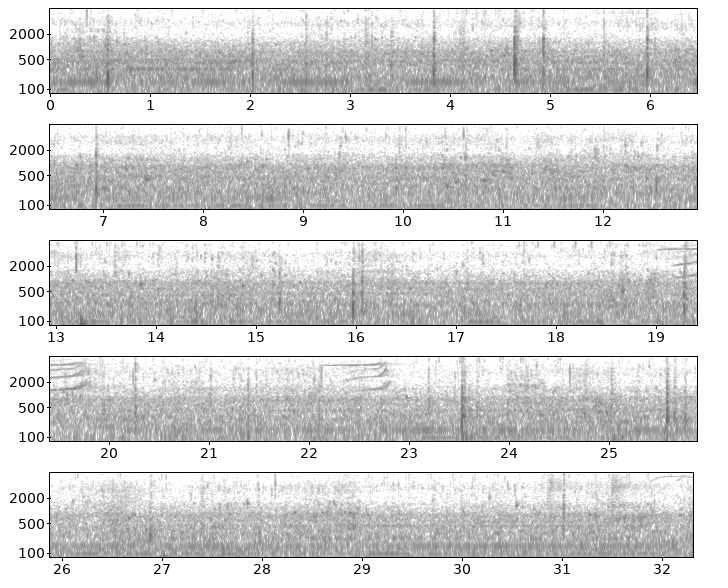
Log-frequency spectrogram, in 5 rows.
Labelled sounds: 18.7	20.0	killer whale, southern resident, L pod, call S19, 0.88 to 8.0 kHz
22.1	23.1	killer whale, southern resident, L pod, call S19, 1.1 to 8.0 kHz

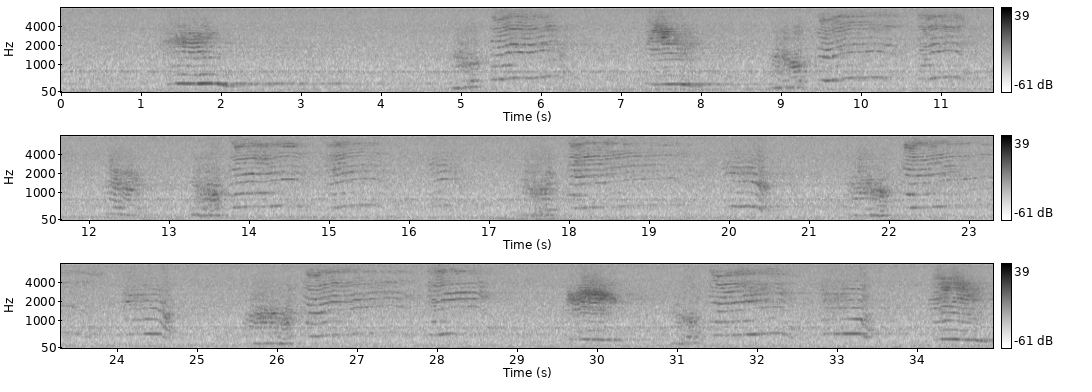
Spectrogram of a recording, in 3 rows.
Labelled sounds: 1.3	1.9	humpback whale, 1.5 to 3.2 kHz
2.6	2.9	humpback whale, 2.6 to 2.9 kHz
4.9	6.2	humpback whale, 0.86 to 6.1 kHz
7.3	7.8	humpback whale, 2.5 to 3.4 kHz
8.8	11.3	humpback whale, 0.83 to 6.3 kHz
12.2	12.6	humpback whale, 1.0 to 1.5 kHz
13.4	15.7	humpback whale, 0.80 to 6.5 kHz
17.5	19.4	humpback whale, 0.80 to 6.4 kHz
20.0	20.6	humpback whale, 1.1 to 2.6 kHz
21.5	24.8	humpback whale, 0.80 to 6.8 kHz
25.6	28.7	humpback whale, 0.83 to 6.7 kHz
29.8	30.3	humpback whale, 1.8 to 3.1 kHz
31.0	32.5	humpback whale, 0.80 to 6.1 kHz
33.1	33.4	humpback whale, 0.80 to 3.2 kHz
34.2	34.7	humpback whale, 0.90 to 4.7 kHz

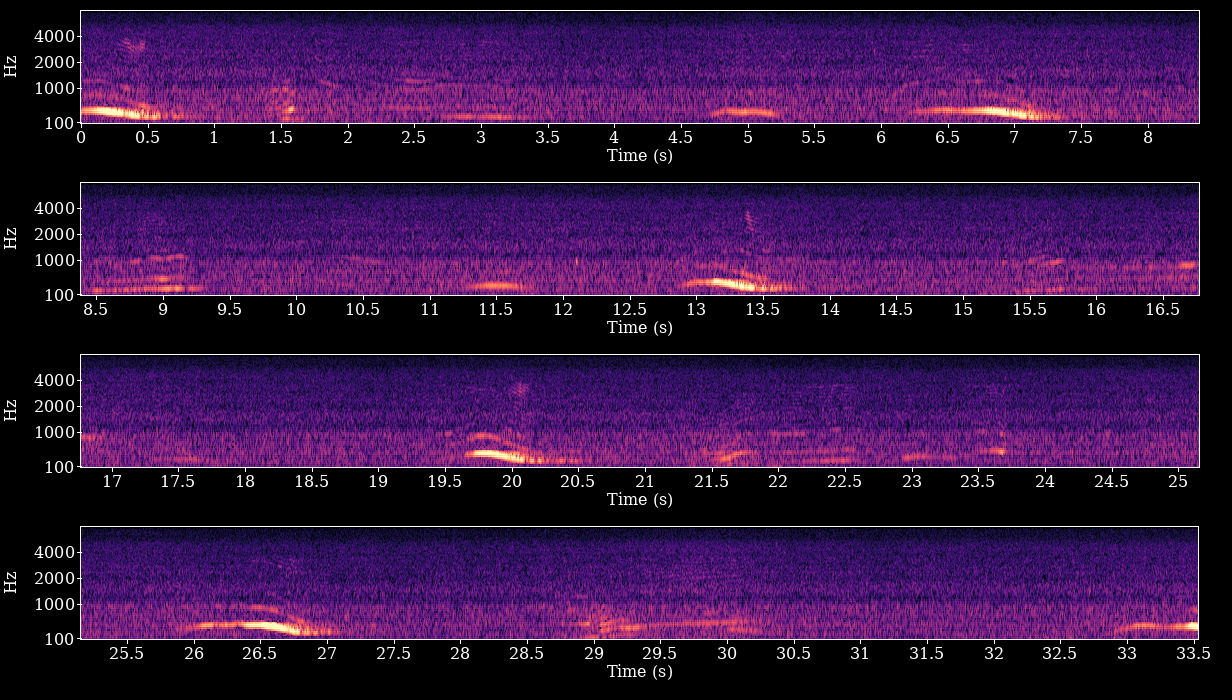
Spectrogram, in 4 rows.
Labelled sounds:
0.0	0.3	humpback whale, 1.1 to 1.2 kHz
2.4	2.7	humpback whale, 1.2 to 1.3 kHz
6.1	6.8	humpback whale, 0.91 to 1.2 kHz
8.9	9.2	humpback whale, 1.0 to 1.2 kHz
10.4	10.6	humpback whale, 0.94 to 1.2 kHz
16.6	16.9	humpback whale, 0.81 to 0.94 kHz
19.6	20.0	humpback whale, 0.78 to 0.97 kHz
21.9	22.2	humpback whale, 0.94 to 1.0 kHz
26.3	26.7	humpback whale, 0.78 to 1.0 kHz

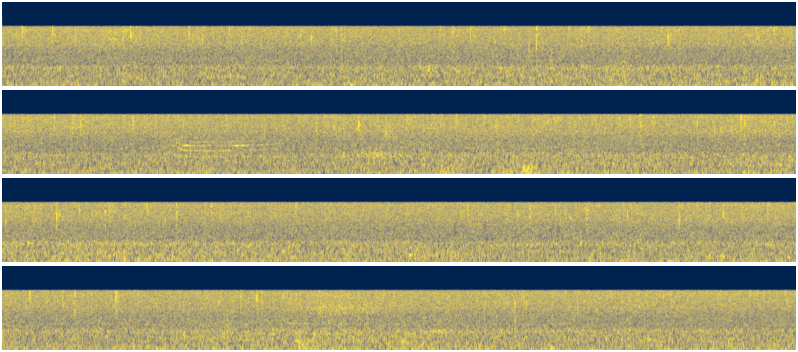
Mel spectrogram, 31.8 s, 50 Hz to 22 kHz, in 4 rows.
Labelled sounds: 9.7	10.1	killer whale, Bigg's (transient), 1.2 to 1.8 kHz

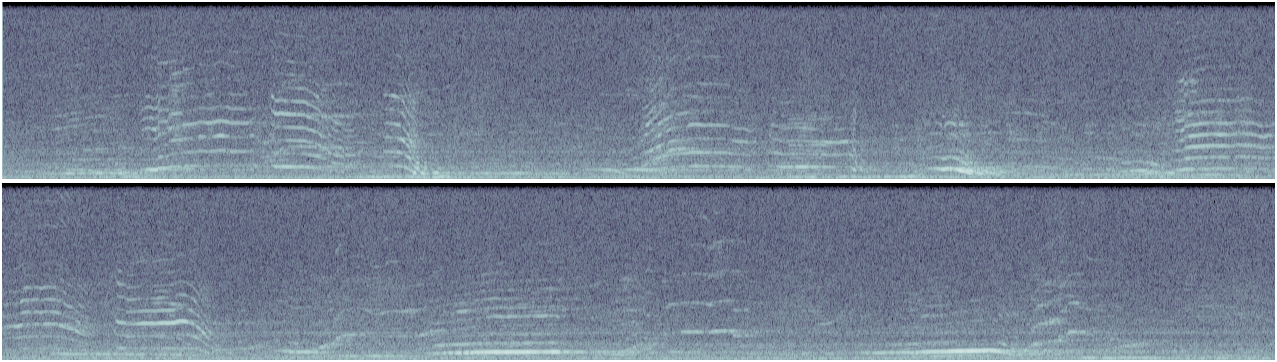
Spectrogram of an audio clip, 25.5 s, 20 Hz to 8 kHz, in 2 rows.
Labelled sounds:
0.5	1.1	humpback whale, 2.2 to 3.1 kHz
1.4	4.2	humpback whale, 0.93 to 5.1 kHz
6.5	8.5	humpback whale, 0.90 to 4.4 kHz
9.2	10.5	humpback whale, 0.80 to 3.1 kHz
11.2	14.9	humpback whale, 0.80 to 4.6 kHz
16.0	18.3	humpback whale, 0.80 to 2.8 kHz
18.9	20.3	humpback whale, 1.1 to 5.6 kHz
21.9	23.8	humpback whale, 0.80 to 2.6 kHz

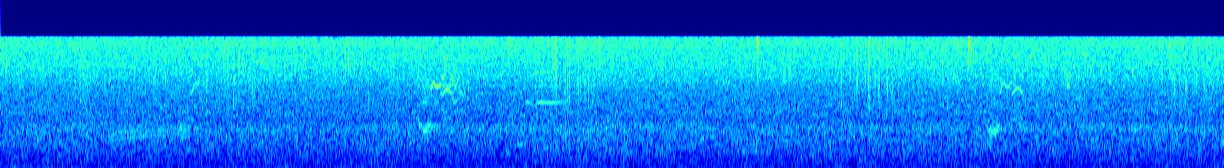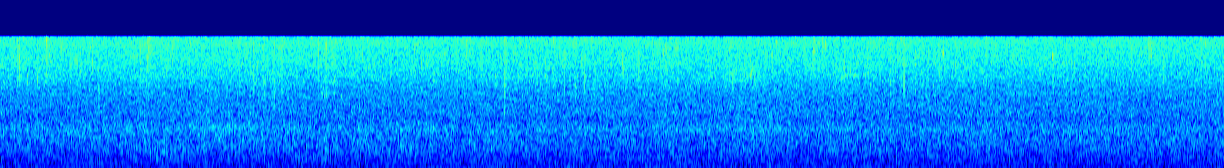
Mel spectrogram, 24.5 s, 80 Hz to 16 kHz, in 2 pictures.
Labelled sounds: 5.4	5.6	killer whale, offshore, 1.8 to 2.0 kHz

